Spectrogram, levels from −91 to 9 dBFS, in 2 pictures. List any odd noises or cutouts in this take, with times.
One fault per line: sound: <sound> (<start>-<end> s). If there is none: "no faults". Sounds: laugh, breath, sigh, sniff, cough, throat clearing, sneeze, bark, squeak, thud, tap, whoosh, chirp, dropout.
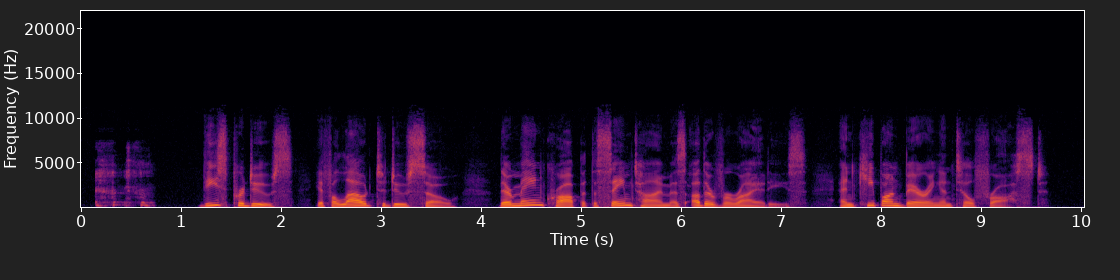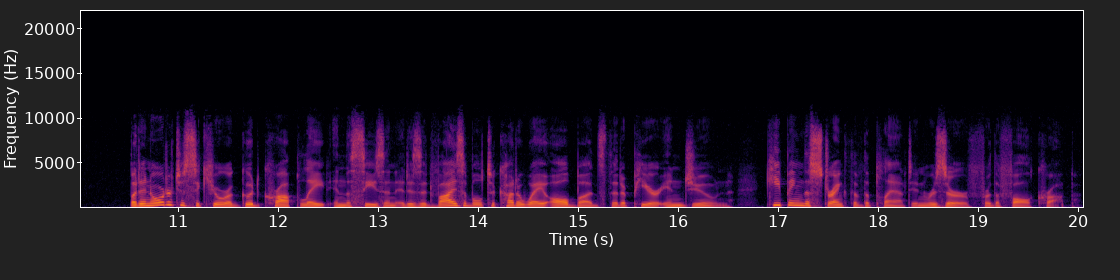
sound: cough (0.1-0.8 s)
